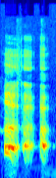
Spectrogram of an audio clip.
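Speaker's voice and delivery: very high laughing gasp; mock ghost gasp. Ghost appearing in the game, a very high mock gasp. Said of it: "he's like".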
